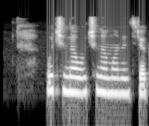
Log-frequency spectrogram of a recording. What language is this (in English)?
Mari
